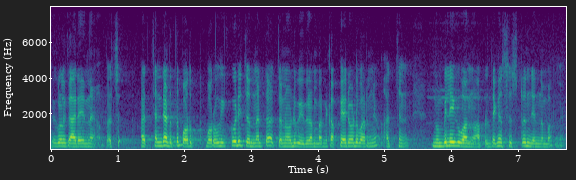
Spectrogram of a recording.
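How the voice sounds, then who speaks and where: A middle-aged woman, a mother, telling a personal faith story in quick, plain speech full of restarts. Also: fairly low pitch. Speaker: mother giving a faith testimony. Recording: dull, reverberant, with soft music behind.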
